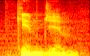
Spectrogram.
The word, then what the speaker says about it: Gimjim: Gim Jim. Yeah, Gimjim. Hard G, soft G.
